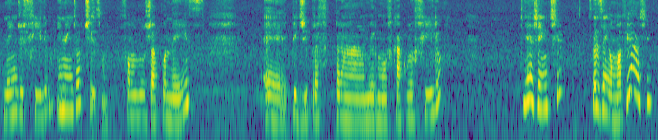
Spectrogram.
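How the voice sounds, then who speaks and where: A woman's voice: expressive, moderate pace, background noise. A woman from Brazil with a Brazilian Portuguese accent, chatting in a confiding way as she gives advice to other mothers. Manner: chatty, confiding, acts out quoted dialogue with pitch jumps. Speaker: vlogger and mother. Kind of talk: casual advice vlog to mothers.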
